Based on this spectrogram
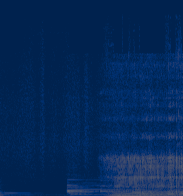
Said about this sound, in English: Listening to Defibulous snore away, you lay in your bed, staring at the roof.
